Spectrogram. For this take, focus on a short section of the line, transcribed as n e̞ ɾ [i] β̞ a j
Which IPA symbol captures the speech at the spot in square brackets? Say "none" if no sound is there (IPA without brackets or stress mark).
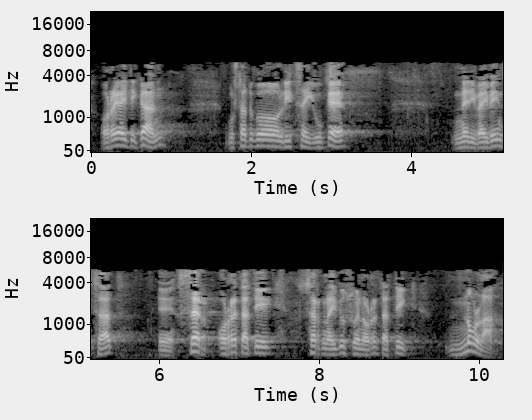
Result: i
